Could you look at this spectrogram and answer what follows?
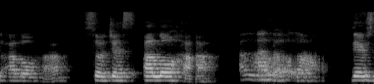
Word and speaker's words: aloha: Aloha. So there's no U in aloha.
